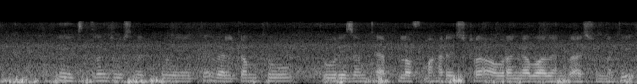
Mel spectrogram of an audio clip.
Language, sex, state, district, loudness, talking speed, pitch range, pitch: Telugu, male, Andhra Pradesh, Srikakulam, -25 LUFS, 140 wpm, 140-155 Hz, 150 Hz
